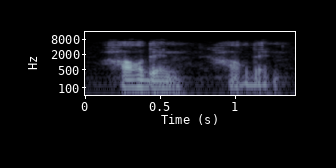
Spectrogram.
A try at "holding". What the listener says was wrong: ho instead of Hall okay try that one more time go to an o sound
